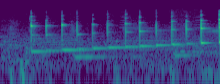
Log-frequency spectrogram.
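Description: Comic musical sound effect: a quick run of bright struck notes over a tone that climbs steadily in pitch, ending on a higher held note.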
